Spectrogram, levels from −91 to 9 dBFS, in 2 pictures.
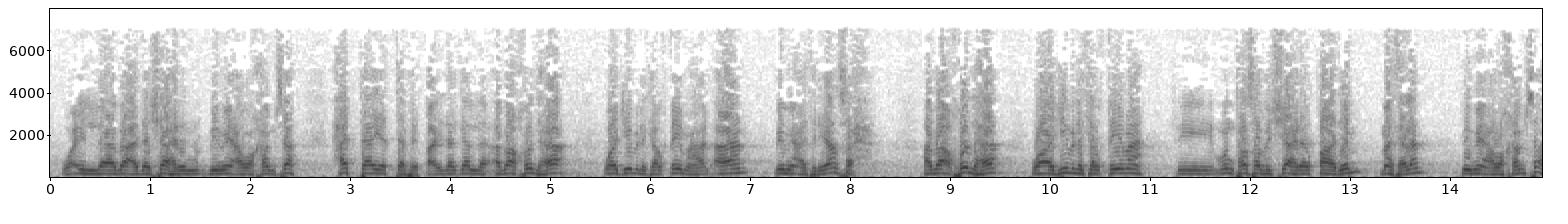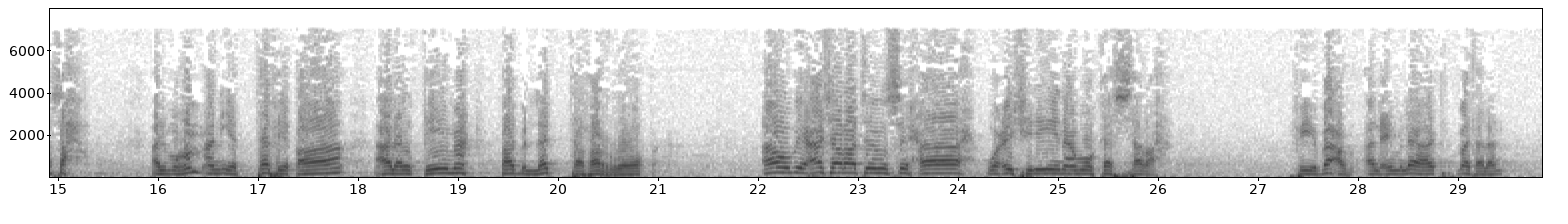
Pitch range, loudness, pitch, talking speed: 175-205 Hz, -23 LUFS, 185 Hz, 95 wpm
